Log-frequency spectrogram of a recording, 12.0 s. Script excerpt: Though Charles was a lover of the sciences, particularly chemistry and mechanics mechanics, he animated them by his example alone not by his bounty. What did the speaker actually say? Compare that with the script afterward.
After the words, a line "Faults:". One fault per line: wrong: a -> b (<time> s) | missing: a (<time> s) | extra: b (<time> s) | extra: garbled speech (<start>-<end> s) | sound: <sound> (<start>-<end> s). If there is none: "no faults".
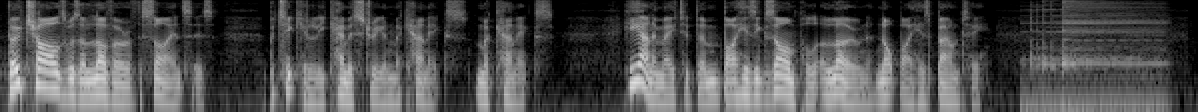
Though Charles was a lover of the sciences, particularly chemistry and mechanics mechanics, he animated them by his example alone not by his bounty.
Faults:
sound: tap (10.2-11.8 s)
